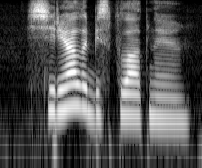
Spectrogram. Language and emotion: Russian, neutral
